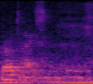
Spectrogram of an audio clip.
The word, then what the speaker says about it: Groothuis: I don't know what it's from, but it's it's pronounced Groothuis.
